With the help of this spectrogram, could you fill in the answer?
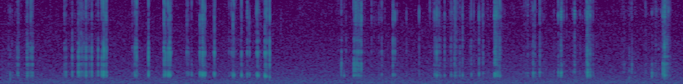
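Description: Fingertips with long nails rub and press two small, solid white foam cubes against each other. The result is quiet, bright, dry crackling squeaks and scratchy clicks in irregular bursts, with a brief pause near the middle before the rubbing resumes.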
